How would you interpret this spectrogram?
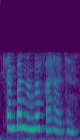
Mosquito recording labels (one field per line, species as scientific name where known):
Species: no mosquito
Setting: cup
